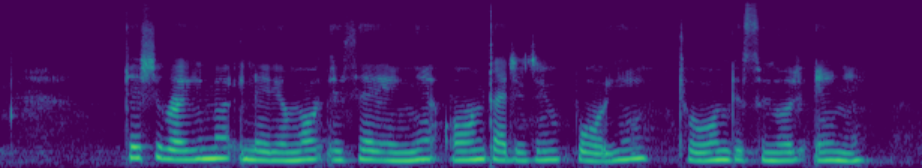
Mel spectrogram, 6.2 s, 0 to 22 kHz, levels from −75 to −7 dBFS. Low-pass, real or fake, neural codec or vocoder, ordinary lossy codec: none; fake; codec, 44.1 kHz, 2.6 kbps, SNAC; none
